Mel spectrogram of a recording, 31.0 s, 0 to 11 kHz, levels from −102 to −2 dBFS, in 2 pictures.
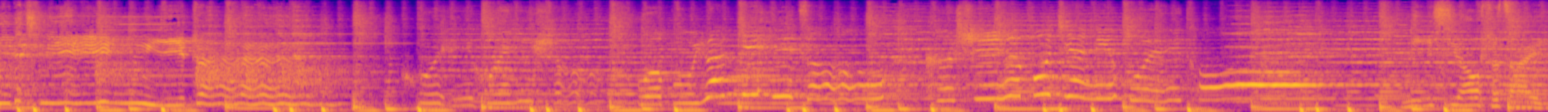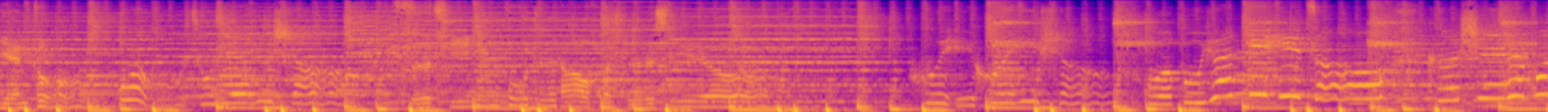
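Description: Nothing here stands out as a technical fault at any point, so there's no problem to describe.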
